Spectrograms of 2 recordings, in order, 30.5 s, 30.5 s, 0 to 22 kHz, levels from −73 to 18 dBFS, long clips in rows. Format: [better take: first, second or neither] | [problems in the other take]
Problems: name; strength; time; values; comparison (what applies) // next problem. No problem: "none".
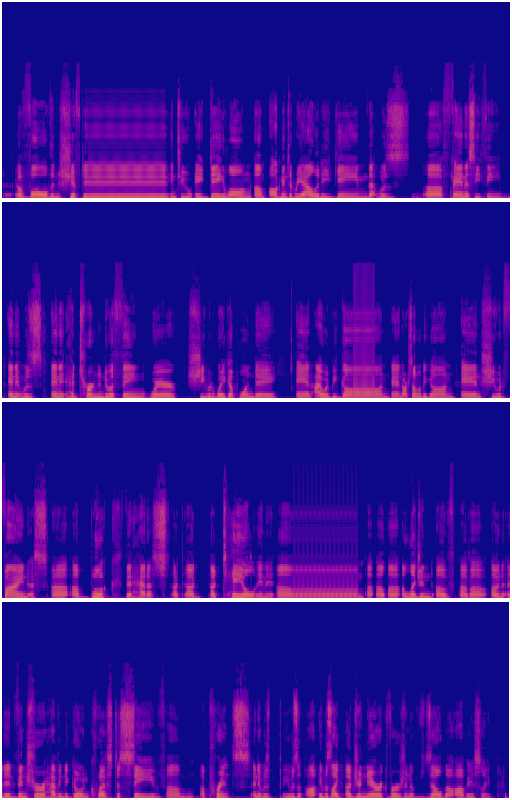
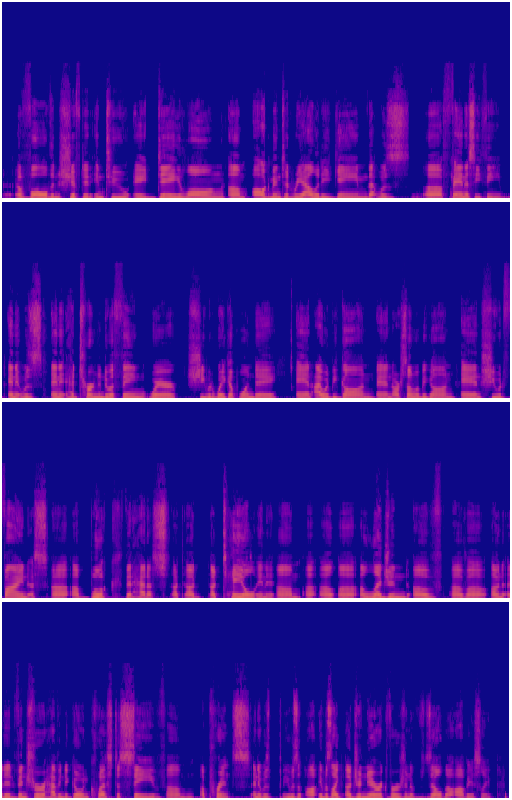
second | audio freezing; at 1.5 s for 1 s, at 13 s and at 20 s for 1 s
